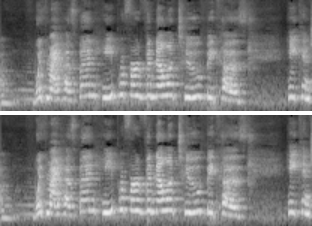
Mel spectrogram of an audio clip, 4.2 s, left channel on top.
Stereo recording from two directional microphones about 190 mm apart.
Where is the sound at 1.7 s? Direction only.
15° right (ahead or behind).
